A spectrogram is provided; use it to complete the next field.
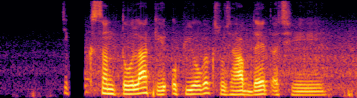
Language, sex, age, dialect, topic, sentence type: Maithili, male, 31-35, Southern/Standard, agriculture, statement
